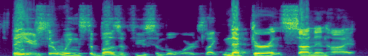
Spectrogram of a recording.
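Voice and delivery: plain reading voice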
